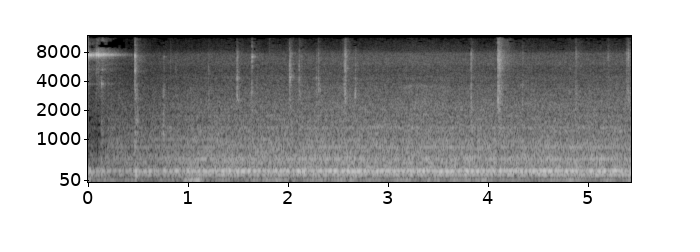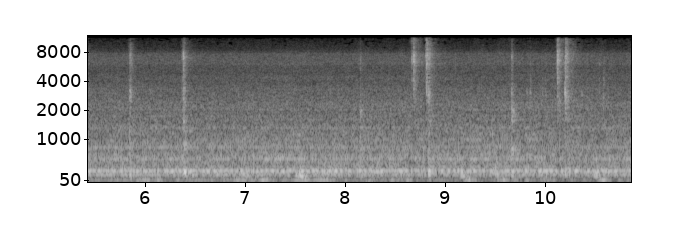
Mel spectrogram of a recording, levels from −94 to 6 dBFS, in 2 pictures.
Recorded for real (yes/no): yes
